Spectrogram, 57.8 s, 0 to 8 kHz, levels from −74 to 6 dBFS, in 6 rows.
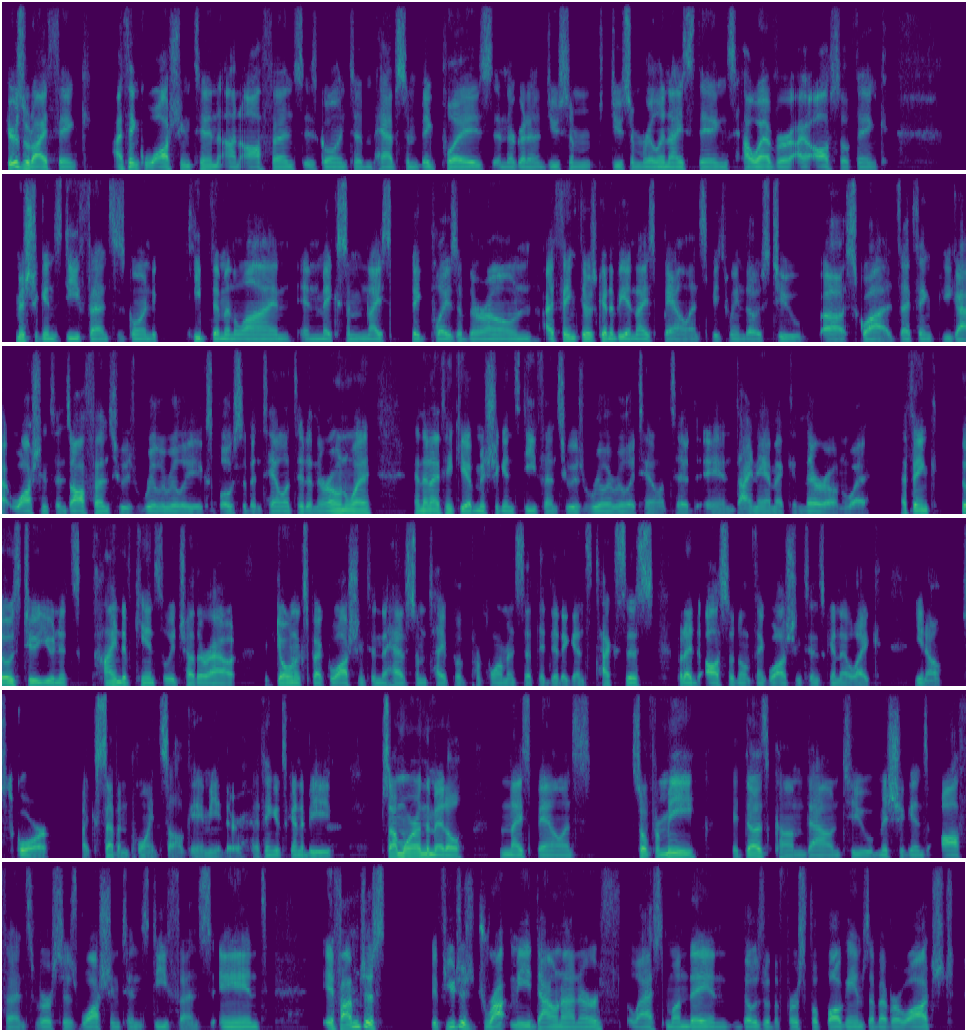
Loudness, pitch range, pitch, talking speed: -27 LUFS, 90-105 Hz, 100 Hz, 195 wpm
